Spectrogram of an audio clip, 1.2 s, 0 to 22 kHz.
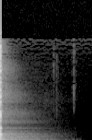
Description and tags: Recordings of different percussive sounds from abandoned small wave power plant. Tascam DR-100.
fx, field-recording, plastic, percussion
